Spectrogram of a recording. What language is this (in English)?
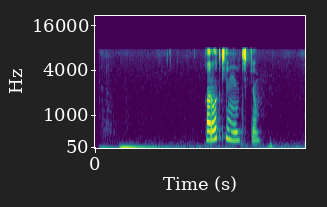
Russian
